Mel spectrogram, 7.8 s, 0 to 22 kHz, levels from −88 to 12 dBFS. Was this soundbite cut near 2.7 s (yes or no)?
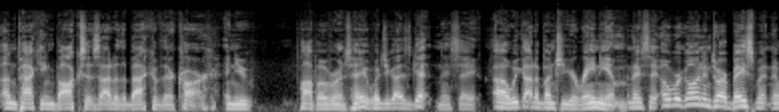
no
